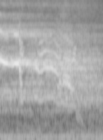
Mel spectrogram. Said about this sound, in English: And as she is explaining this, they hear the sounds of screams of children being cut down.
